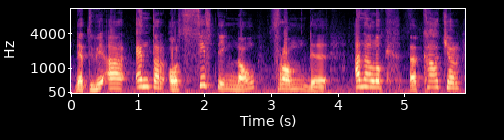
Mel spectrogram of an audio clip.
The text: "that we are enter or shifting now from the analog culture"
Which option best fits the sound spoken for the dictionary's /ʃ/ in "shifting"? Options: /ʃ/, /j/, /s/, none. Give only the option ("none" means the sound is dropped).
/s/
